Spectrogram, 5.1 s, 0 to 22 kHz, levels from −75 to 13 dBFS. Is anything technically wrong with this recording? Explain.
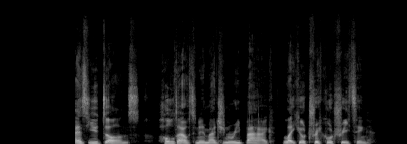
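No, nothing in this speech recording stood out as a technical problem on listening.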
